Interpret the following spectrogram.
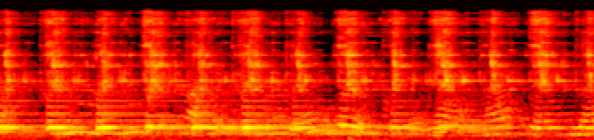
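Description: Tày đàn tính, a long-necked two-string gourd lute, plucked in a steady repeating Then melody, with a bunch of small jingle bells (xóc nhạc) shaken in time, about three jingles a second.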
